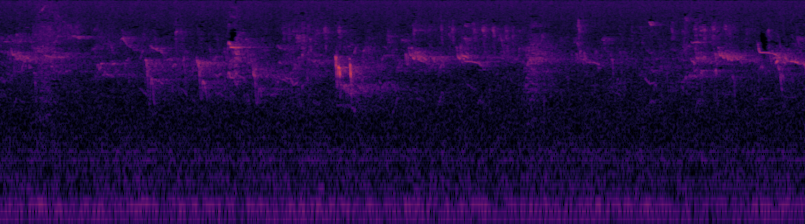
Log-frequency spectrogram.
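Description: Faint birds chirping, short scattered calls, over a steady low hum.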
